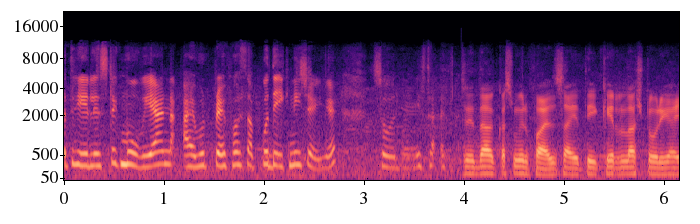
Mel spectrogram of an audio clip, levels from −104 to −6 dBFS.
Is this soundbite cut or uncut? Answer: cut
